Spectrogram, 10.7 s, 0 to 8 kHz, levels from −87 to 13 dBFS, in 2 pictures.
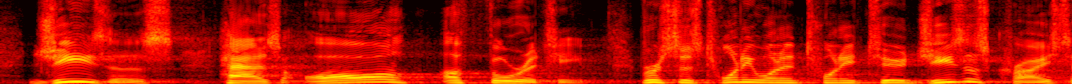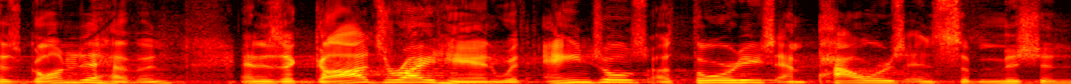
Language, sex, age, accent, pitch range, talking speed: English, male, 50-69, American, 150-215 Hz, 150 wpm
